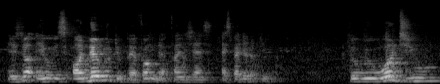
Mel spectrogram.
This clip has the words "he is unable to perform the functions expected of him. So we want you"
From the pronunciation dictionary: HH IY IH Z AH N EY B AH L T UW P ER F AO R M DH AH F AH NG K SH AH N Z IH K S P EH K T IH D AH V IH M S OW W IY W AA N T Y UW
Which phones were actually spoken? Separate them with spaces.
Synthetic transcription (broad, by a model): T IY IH S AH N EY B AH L T UW P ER F AO M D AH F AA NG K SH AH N S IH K S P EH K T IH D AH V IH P S OW W IY W AA N T Y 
